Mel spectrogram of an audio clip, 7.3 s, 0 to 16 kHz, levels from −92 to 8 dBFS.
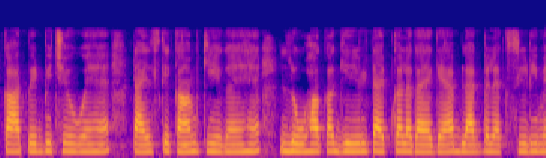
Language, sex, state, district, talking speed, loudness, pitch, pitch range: Hindi, female, Chandigarh, Chandigarh, 180 wpm, -17 LUFS, 180 Hz, 175-180 Hz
